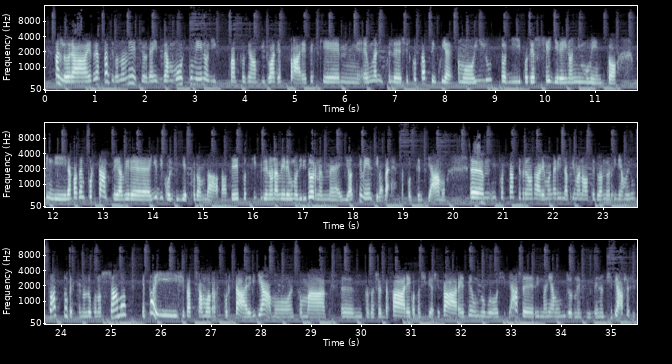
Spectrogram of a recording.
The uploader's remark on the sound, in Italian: Al Telefono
